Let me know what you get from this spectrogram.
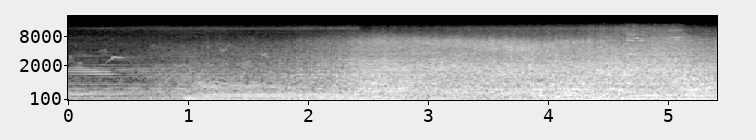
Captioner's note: motorcycle engine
